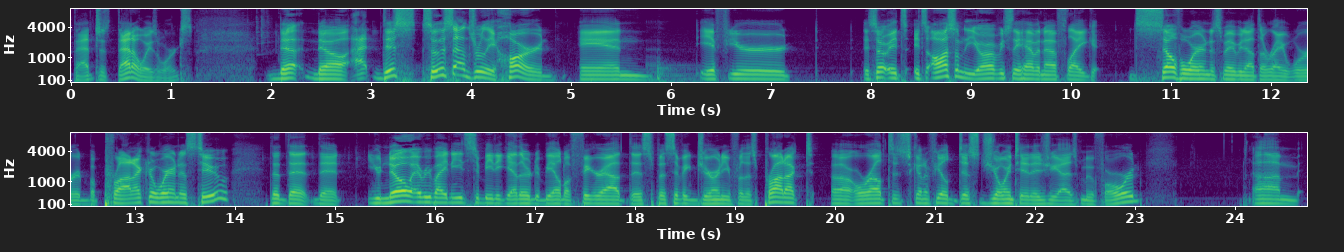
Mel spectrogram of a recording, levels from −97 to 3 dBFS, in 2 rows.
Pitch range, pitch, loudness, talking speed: 115-145 Hz, 125 Hz, -21 LUFS, 175 wpm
